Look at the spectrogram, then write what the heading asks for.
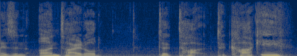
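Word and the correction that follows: Taika Waititi: Oh, Taika. – Taika. Watati. How do you say? – Taika Watiti. – Oh, yeah. So close, Philander.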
